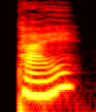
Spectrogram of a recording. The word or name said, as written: pege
